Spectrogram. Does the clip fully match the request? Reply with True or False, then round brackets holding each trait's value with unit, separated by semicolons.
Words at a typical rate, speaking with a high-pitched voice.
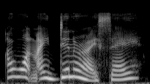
False (240 wpm; 270 Hz)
